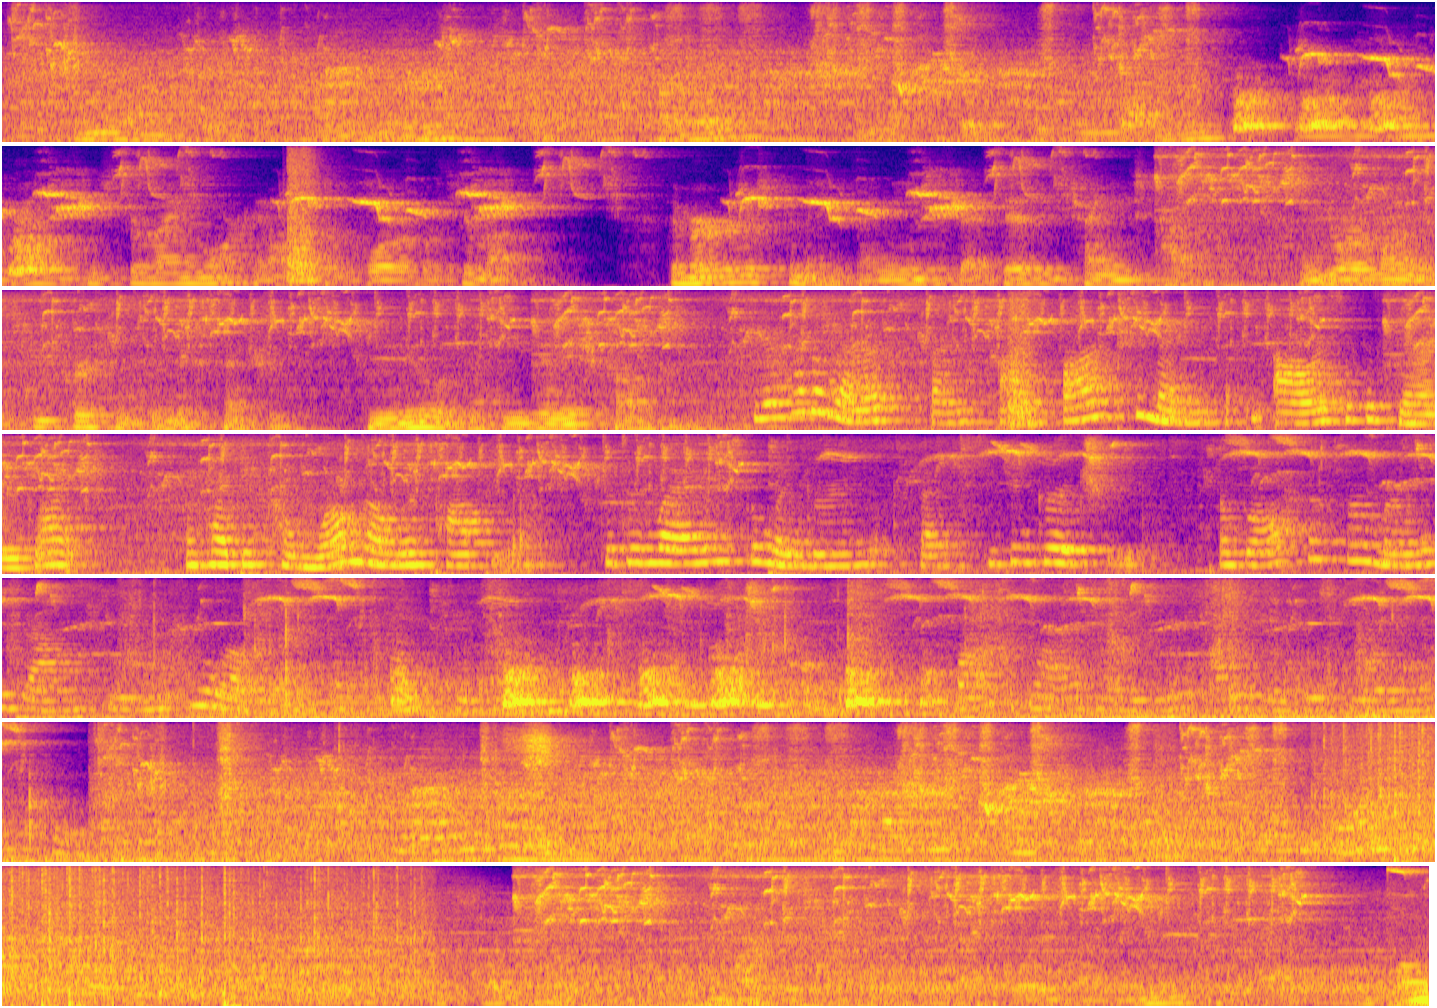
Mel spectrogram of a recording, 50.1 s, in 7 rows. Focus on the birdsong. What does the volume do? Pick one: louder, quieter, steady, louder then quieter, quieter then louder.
louder.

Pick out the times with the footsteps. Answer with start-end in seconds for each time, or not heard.
28.6-38.6.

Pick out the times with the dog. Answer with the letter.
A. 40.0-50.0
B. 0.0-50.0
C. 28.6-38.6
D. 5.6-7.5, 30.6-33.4
D.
